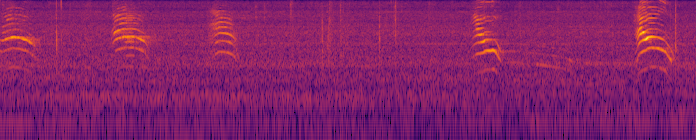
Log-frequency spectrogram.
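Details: Very high meowing from a kitten stuck in a washing machine: thin arched cries every second or so, with a pause in the middle, above a constant low machine hum.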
